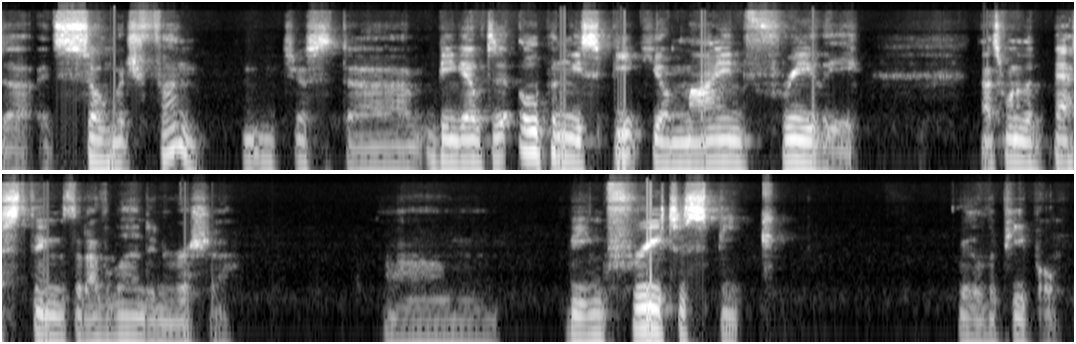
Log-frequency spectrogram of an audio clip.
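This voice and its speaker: Englishman, husky, low voice, dry self-mocking jokes, casual Q&A. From England. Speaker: English teacher. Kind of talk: casual Q&A live stream.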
